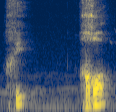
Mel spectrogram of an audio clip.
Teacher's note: Khi, Kha, et non Khe, car c'est une lettre emphatique, c'est un A grave.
